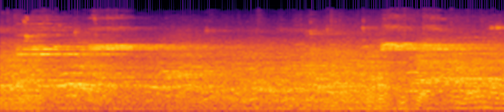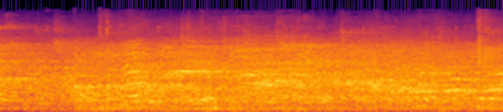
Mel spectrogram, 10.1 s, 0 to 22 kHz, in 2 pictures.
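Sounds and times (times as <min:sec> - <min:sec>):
voices in echoing hall: 0:00.0 - 0:10.0.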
